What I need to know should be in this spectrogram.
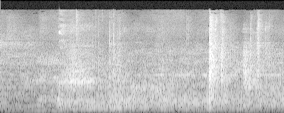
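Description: Weight plates of a cable machine clank.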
